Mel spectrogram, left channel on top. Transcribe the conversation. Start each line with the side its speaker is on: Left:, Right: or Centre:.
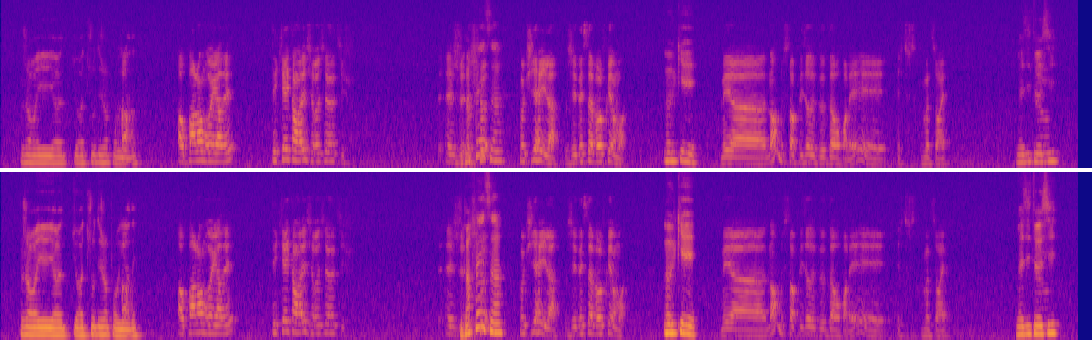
Right: Genre, il y aura, il y aura toujours des gens
Left: <laughs>
Right: pour regarder.
Left: Ah, en parlant de regarder, TK est en live, j'ai reçu un notif. Euh, Je,
Right: C'est parfait,
Left: je- <laughs>
Right: ça.
Left: faut que j'y aille là, j'ai des subs à offrir moi.
Right: Ok,
Left: Mais euh, non, mais c'était un plaisir de de t'avoir parlé et, et je te souhaite une bonne soirée.
Right: vas-y,
Left: Bisous.
Right: toi aussi.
